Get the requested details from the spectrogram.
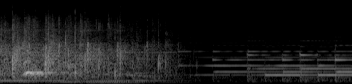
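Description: A church audience in the Western Maryland area gives God loud, dense applause and shouts of thanksgiving and praise over low sustained organ-like tones. After about two seconds it fades out, leaving steady keyboard chords pulsing rhythmically.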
